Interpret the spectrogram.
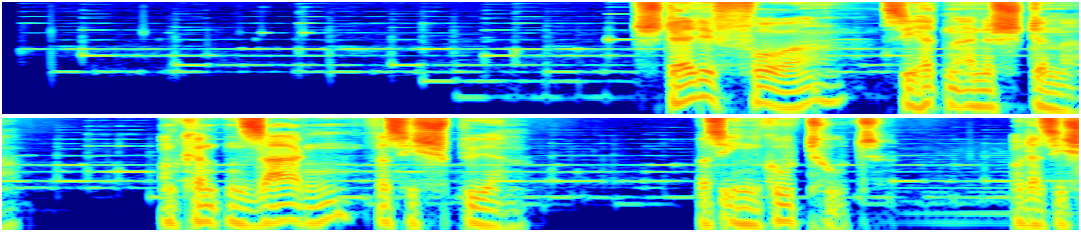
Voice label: Werbung; warm

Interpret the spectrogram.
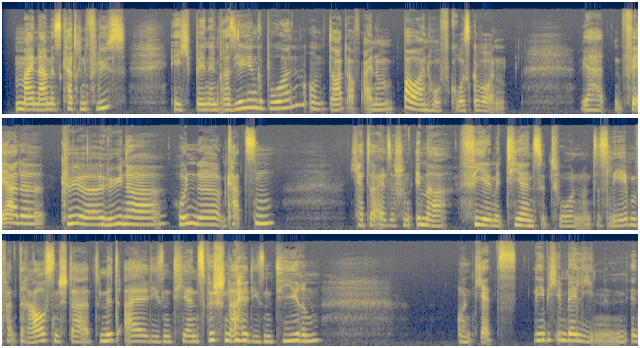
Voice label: Natuerliche Stimme

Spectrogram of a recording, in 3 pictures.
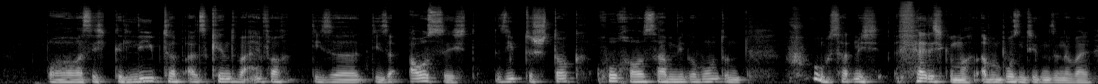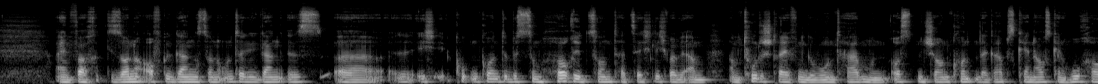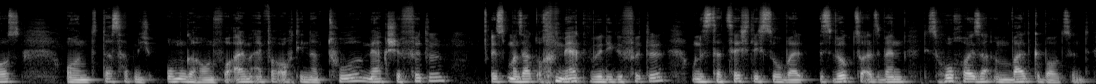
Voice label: Natuerliche Stimme locker

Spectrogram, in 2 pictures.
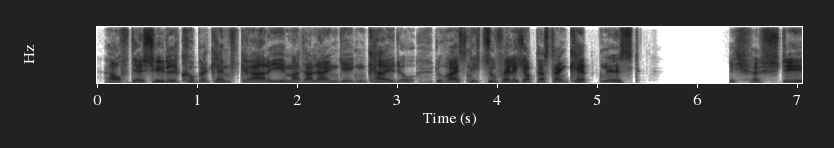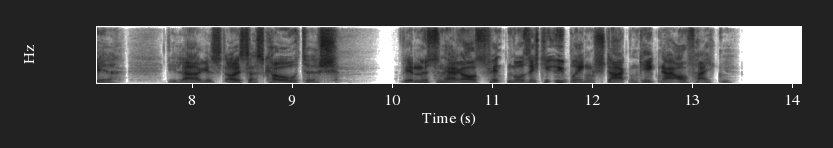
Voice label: Anime; rau

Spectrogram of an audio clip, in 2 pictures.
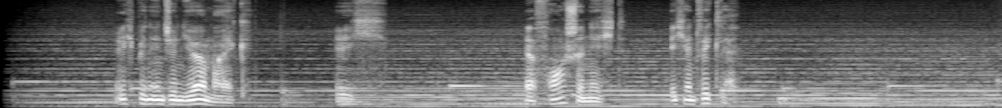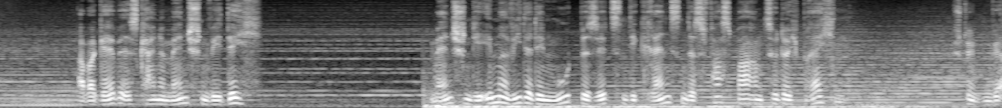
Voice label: stolz sentimental; Cosmos

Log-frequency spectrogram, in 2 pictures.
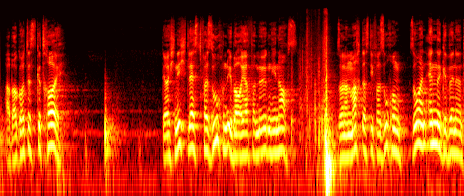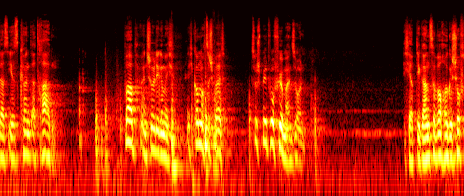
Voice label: Predigt; Blood And Sinners

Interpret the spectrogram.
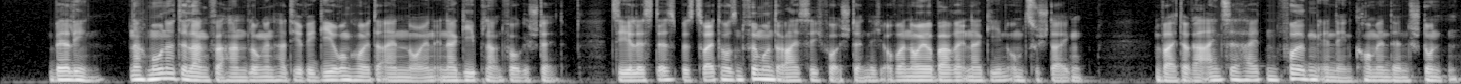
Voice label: Nachrichtensprecher

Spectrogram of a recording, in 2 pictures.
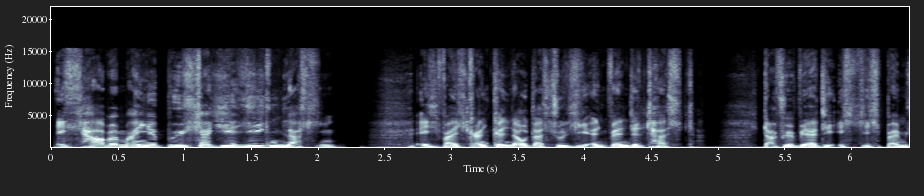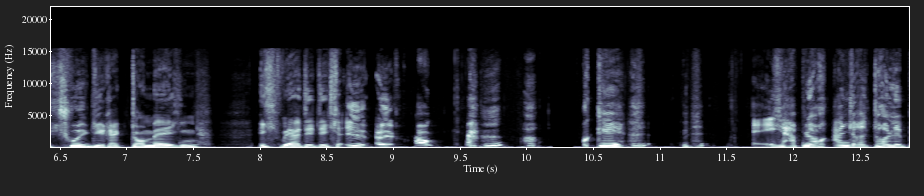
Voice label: Nerd

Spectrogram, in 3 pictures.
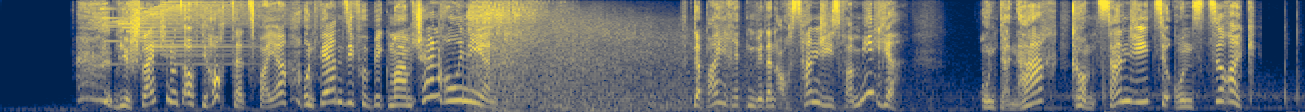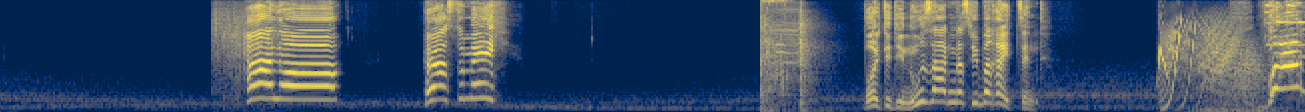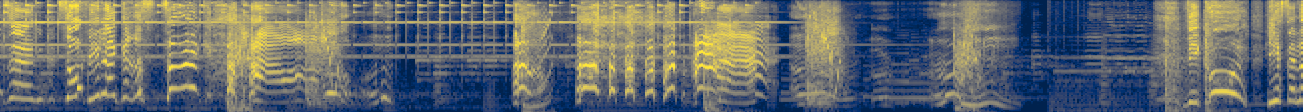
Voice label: Anime

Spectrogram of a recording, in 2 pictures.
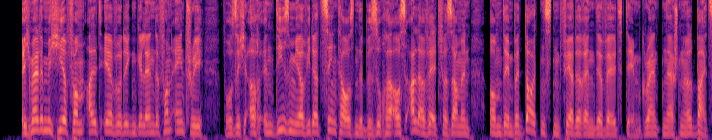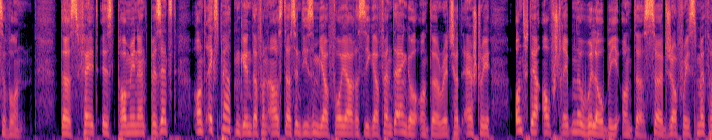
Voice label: TV Stimme Pferderennen

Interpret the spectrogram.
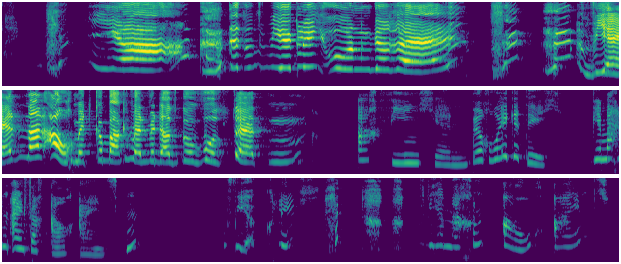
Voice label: Trickstimme Weinerlinchen und Maedchen

